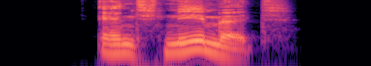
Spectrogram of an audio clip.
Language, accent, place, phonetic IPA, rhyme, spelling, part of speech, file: German, Germany, Berlin, [ɛntˈnɛːmət], -ɛːmət, entnähmet, verb, De-entnähmet.ogg
- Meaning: second-person plural subjunctive I of entnehmen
